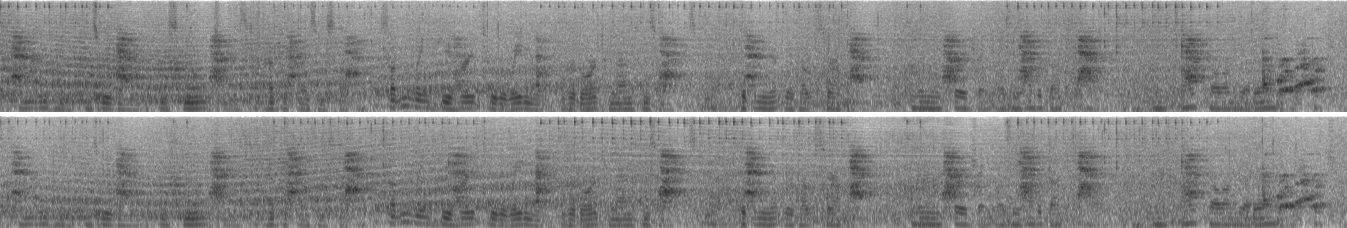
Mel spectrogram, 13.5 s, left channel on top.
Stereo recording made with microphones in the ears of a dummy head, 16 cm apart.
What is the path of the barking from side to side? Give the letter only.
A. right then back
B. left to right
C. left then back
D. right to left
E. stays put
A.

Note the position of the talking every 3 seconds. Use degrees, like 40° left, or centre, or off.
50° left, 10° left, 10° right, 30° right, 40° right.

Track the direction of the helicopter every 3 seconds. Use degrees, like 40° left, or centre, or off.
20° left, 40° right, 60° right, 70° right, 70° right.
